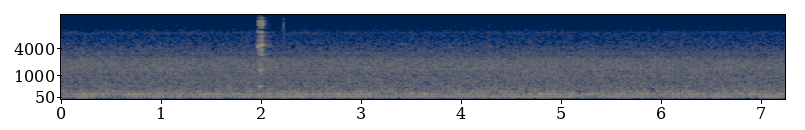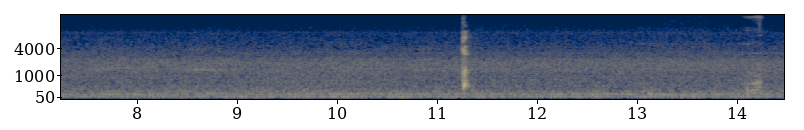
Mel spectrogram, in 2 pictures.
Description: For some reason the past year now if I get up too fast I get hiccups lol weird.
